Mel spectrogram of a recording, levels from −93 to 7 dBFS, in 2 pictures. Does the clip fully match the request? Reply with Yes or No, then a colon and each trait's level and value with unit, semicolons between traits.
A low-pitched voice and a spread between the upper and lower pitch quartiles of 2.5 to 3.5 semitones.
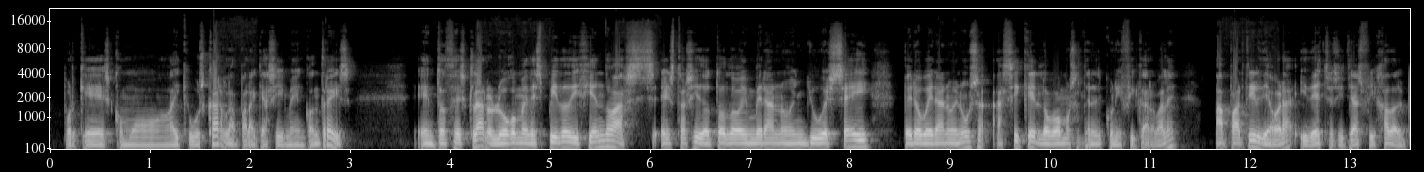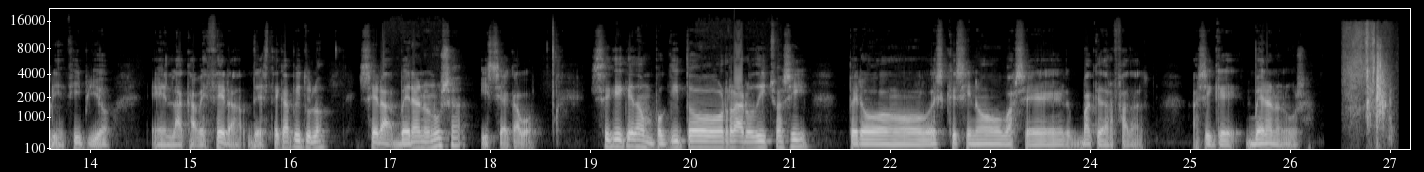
No: low, 105 Hz; average, 4.3 semitones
